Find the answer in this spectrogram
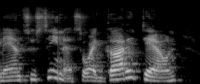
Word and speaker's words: Ansusinha: laughing beforehand how do you say your name aunt susina so i got it down where is where's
